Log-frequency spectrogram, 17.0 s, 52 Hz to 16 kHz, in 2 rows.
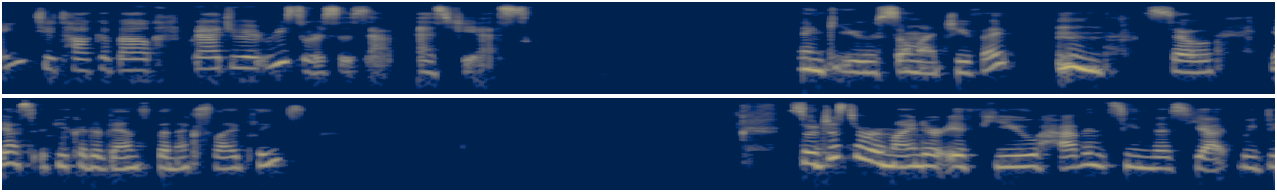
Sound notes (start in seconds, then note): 7.0 clearing throat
